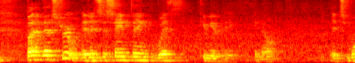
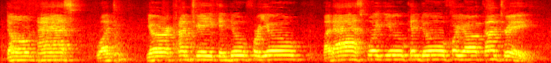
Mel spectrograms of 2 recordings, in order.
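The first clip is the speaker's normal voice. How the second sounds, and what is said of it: Put-on Boston accent. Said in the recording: “Putting on my Boston accent there.”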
